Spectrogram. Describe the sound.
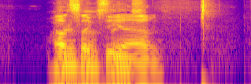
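A voice imitates zip ties being zipped up on a railing: a loud, buzzy, ratcheting vocal rasp in two quick strokes, followed by a single sharp click.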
